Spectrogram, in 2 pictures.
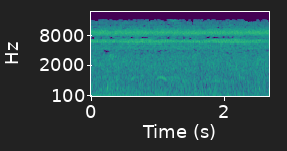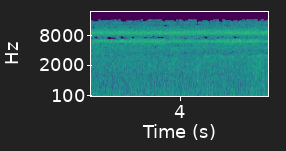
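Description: Steady high-pitched drone of forest insects: two constant shrill tones held without a break.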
